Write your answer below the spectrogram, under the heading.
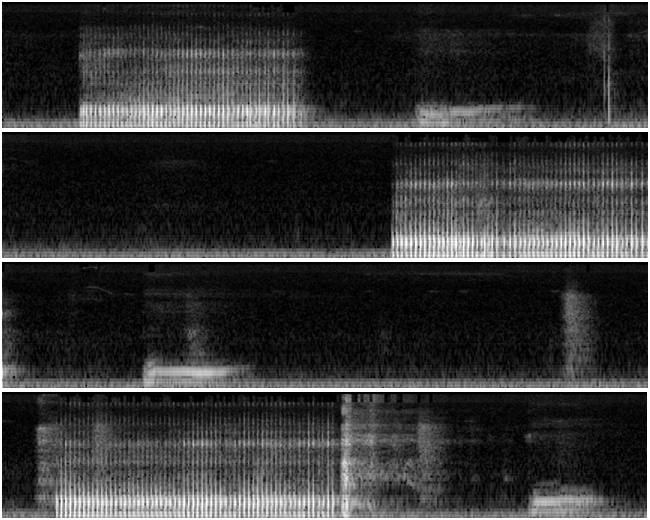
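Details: A Boston Terrier (Canis lupus familiaris) snores loudly while sleeping in its owner's arms, with long rasping breaths roughly every six seconds.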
